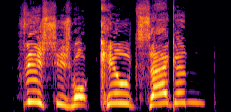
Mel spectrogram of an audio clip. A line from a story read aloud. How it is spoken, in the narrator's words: Latio shouted, incredulous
